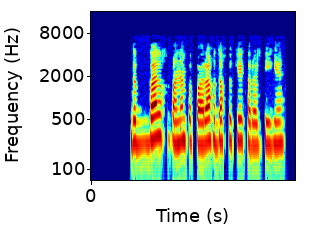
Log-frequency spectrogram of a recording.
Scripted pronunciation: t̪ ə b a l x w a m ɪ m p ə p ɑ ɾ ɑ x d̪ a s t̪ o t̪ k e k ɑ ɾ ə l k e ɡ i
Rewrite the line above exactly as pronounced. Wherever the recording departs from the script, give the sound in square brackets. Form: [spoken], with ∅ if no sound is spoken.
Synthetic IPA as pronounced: [d̪] ə b a l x [ɣ] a [n] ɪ m p ə p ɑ ɾ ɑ x d̪ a [x] t̪ o [∅] k e k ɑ ɾ ə l k e ɡ i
